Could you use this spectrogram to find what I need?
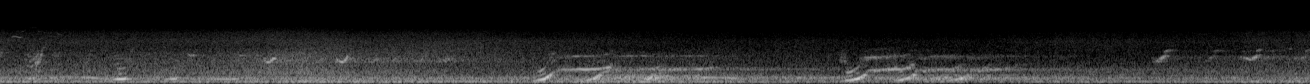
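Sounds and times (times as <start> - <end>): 
whale song: 0.0 - 3.8, 5.3 - 10.8
steady low rumble: 0.0 - 12.1.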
